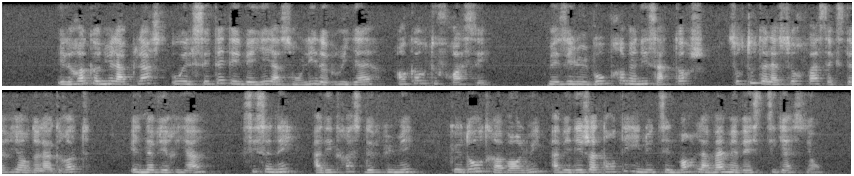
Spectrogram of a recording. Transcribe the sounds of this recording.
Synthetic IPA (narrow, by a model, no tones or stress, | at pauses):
ilʁəkɔnylaplasuilset̪ɛt̪evejeasɔ̃lid̪əbʁijɛːʁɑ̃kɔːʁt̪ufχwase | mɛzilybopχɔmənesat̪ɔʁʃ | syʁt̪ut̪lasyʁfasɛkst̪eʁjœʁd̪əlaɡʁɔt̪ | ilnəviʁjɛ̃ | sisənɛad̪et̪χasd̪əfyme | kəd̪ot̪χavɑ̃lɥiavɛd̪eʒat̪ɑ̃t̪einyt̪ilmɑ̃lamɛ̃mɛ̃vɛst̪iɡʲasjɔ̃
